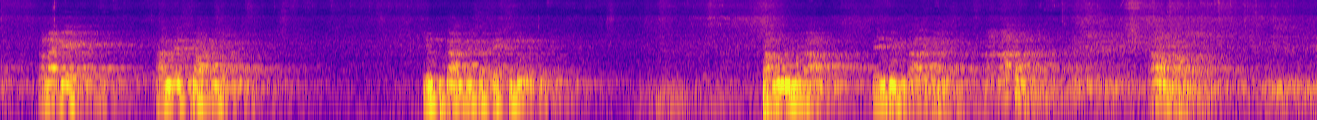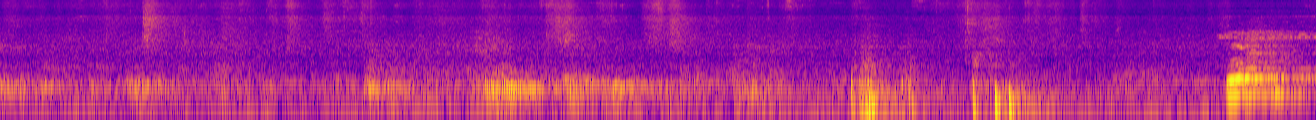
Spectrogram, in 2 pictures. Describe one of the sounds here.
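A man speaks loudly and with animation through a microphone and loudspeakers, echoing in a large hall.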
